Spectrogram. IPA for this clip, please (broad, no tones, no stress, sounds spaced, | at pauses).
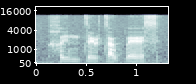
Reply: χ i m t e ɭ t a ʊ̯ p ɛ z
